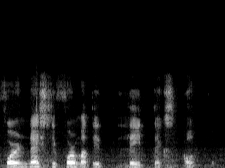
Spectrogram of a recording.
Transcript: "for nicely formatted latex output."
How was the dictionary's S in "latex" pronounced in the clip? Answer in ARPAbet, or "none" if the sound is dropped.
S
